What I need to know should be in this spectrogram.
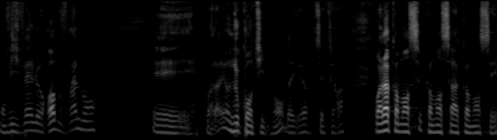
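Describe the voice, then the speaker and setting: A man's medium-pitched, somewhat breathy voice at a moderate pace, with ordinary pitch variation and big swings in loudness. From France. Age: 70s. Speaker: painter. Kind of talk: public interview.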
